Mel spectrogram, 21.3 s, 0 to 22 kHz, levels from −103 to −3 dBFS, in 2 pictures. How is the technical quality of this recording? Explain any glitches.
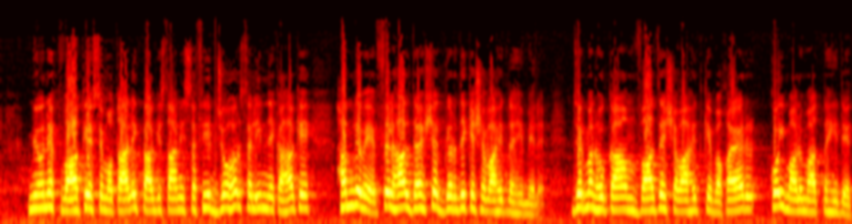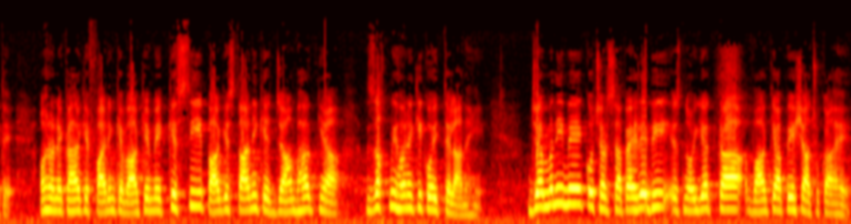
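The quality takes a couple of hits: a soft start and some ticks at the chunk joins.

For the first 2.0 s you're hearing an adaptive stream starting at a low bitrate. The player grabbed a cheap version to get going fast, which fits Opus at around 24 kbit/s, then switched up once it had sized up the connection, consistent with about 64 kbit/s. Until 2.0 s the top end is dull and a bit fizzy, then it snaps brighter with no dropout.

The clicks are overlapping chunks, at 2.69, 6.70, 14.71 and 18.72 s. The audio was handled in 4 s blocks, and each block starts slightly before the previous one finished, so about 7 ms gets played twice at the seam. That tiny repeat is too short to hear as an echo. It comes across as a tick or stutter at each of those seams.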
